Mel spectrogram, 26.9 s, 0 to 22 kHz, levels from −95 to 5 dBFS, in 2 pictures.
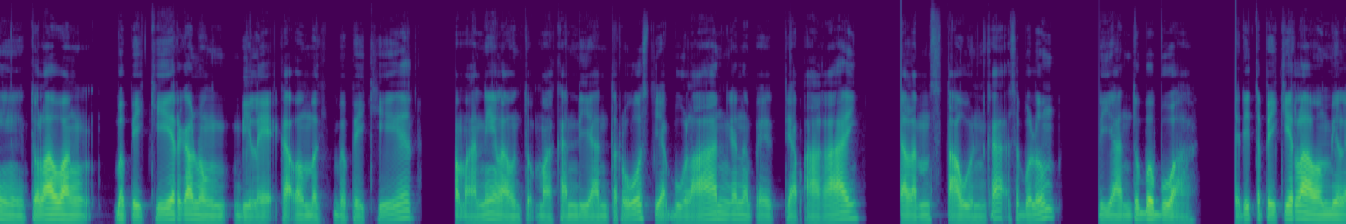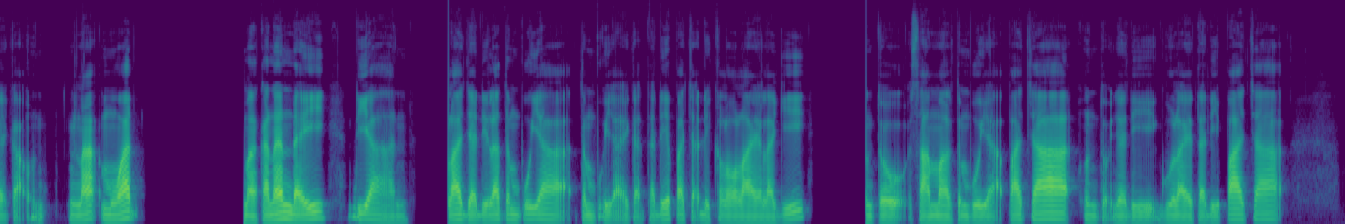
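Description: At 4.5, 8.95, 10.93, 12.3, 15.85, 17.88 and 22.06 s, speech resumes with a clipped start after a pause of 0.34 to 1.01 s: the output path sleeps and wakes late, swallowing roughly 63 to 72 ms. Onsets appear as hard vertical edges out of blank silence.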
